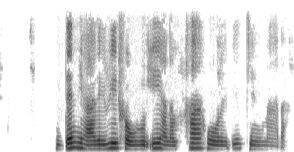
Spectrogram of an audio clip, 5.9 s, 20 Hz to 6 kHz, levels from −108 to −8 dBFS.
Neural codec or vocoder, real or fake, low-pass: none; real; 5.4 kHz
